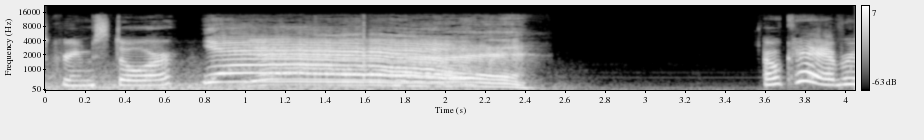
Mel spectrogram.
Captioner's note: kids cheering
